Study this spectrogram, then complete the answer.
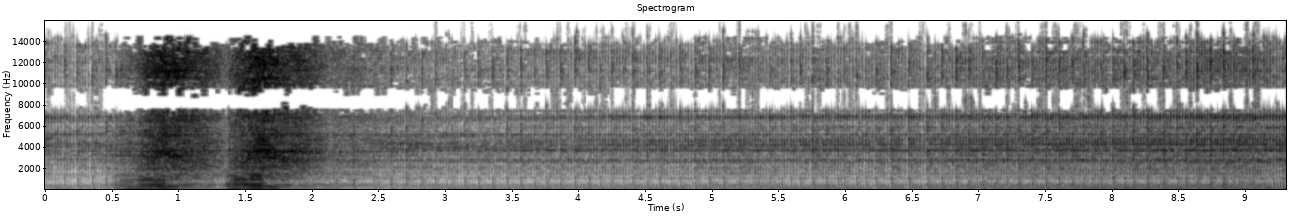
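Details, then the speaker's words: Husqvarna 562XP chainsaw, hard to start and won't idle, found with an air leak at a bent decompression valve and fuel filter changed: two throttle blips, then uneven lumpy idle that wavers, ready to stall. "okay so I got a 562. um got a bad problem with it want to shut off doesn't want to run right"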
